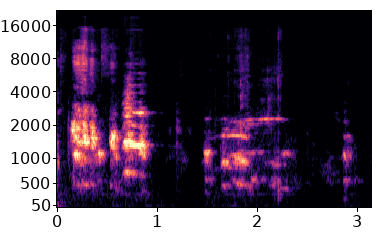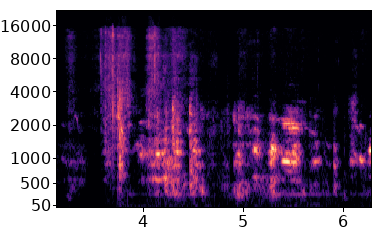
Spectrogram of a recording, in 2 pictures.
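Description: Kadaknath and Rhode Island Red hens clucking nearby, a few loud bursts of calls separated by short pauses, with no talking over them.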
